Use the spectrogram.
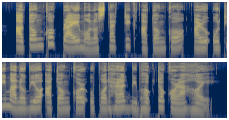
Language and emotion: Assamese, neutral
